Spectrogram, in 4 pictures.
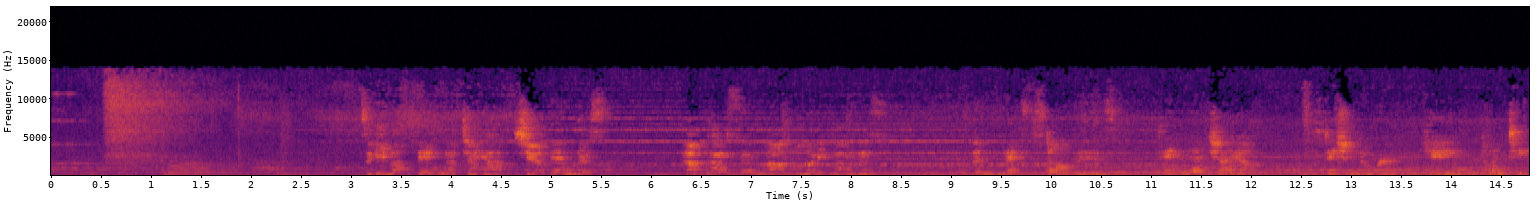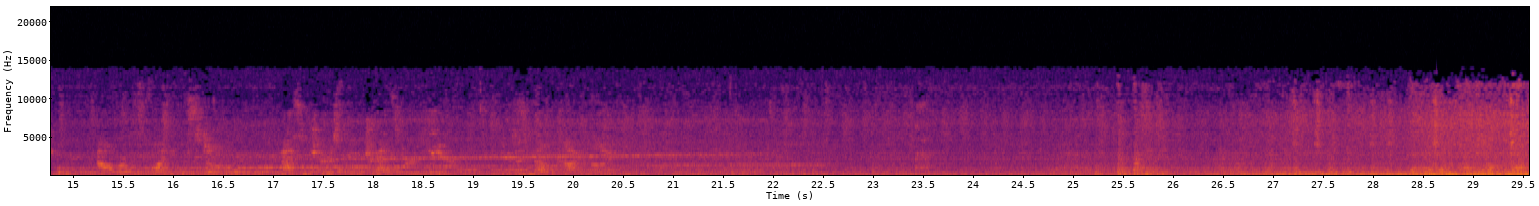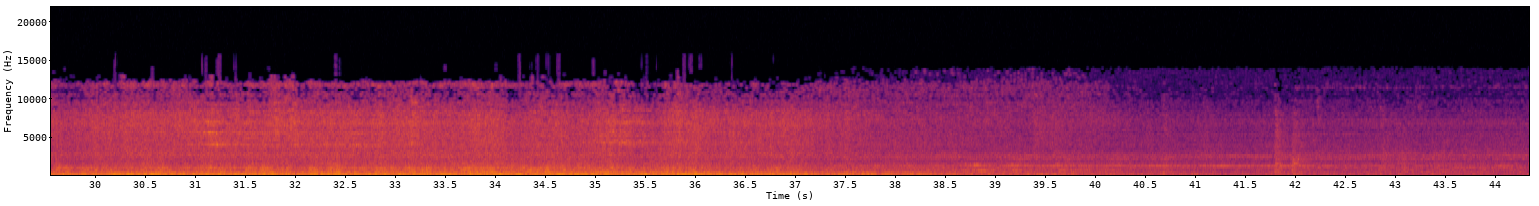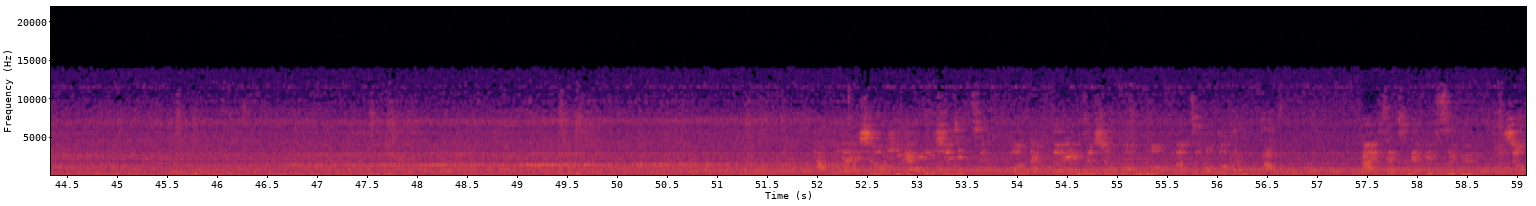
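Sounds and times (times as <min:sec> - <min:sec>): train rumbling in tunnel: 0:00.0 - 0:59.0.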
